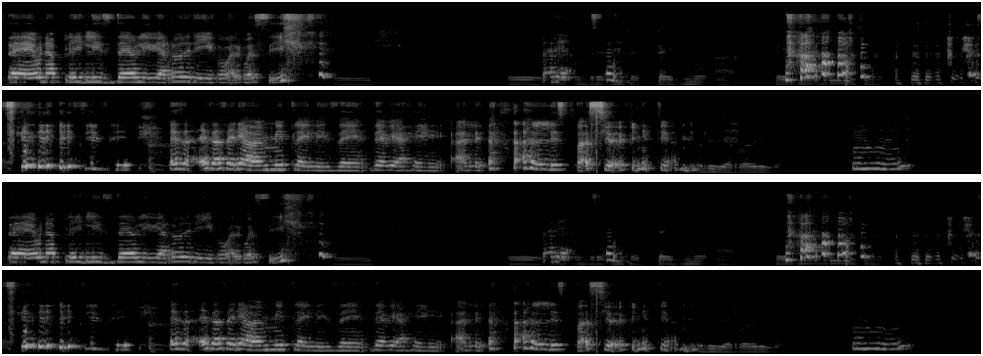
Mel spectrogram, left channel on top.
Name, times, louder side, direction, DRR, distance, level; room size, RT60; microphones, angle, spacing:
voice 1, 0.0-3.3 5.4-5.7 6.0-6.2 7.8-8.7 9.6-16.8 18.3-18.9, left 5 dB, 50° left, 1.2 m, -33 dB
voice 2, 3.3-4.1 5.0-7.4 7.7-9.9 10.5-10.8 11.2-11.5 16.4-17.6, left 1 dB, 75° left, 4.6 m, -57 dB
head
